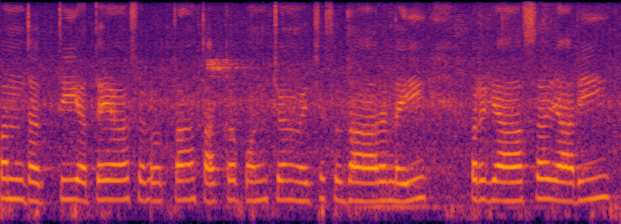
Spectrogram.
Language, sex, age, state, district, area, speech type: Punjabi, female, 30-45, Punjab, Mansa, urban, spontaneous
